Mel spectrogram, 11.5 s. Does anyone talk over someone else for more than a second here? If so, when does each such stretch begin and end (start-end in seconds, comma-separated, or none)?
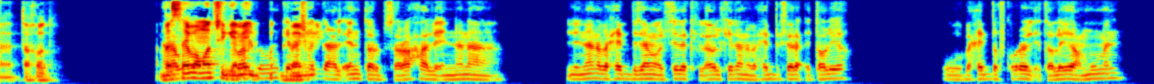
1.6-3.2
